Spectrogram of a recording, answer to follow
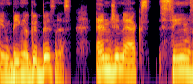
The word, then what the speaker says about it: nginx: ago i ran across n g i n x or pronounced nginx where if you're from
